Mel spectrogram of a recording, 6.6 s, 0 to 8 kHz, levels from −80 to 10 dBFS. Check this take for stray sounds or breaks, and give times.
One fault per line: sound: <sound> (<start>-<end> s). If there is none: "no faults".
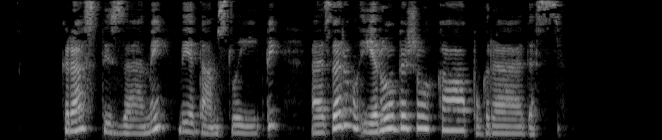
no faults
